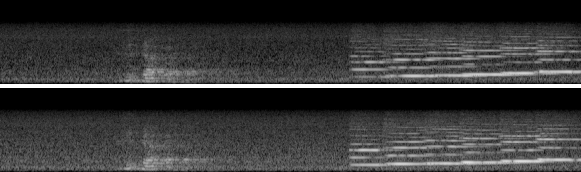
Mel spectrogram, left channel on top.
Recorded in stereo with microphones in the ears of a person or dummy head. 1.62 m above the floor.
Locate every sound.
1.1 s laughter: 25° right (ahead or behind), 7 m; by 2.4 s 30° right (ahead or behind), 8 m
3.5 s a flute: 35° right (ahead or behind), 4.5 m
